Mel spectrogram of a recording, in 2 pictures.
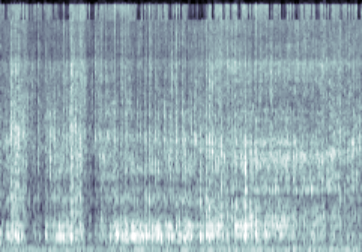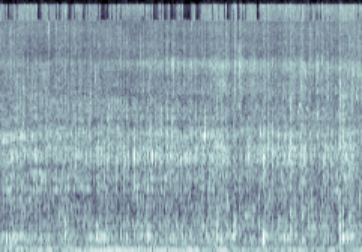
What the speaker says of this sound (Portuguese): Então agora é a hora da gente molhar as manivas, né?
